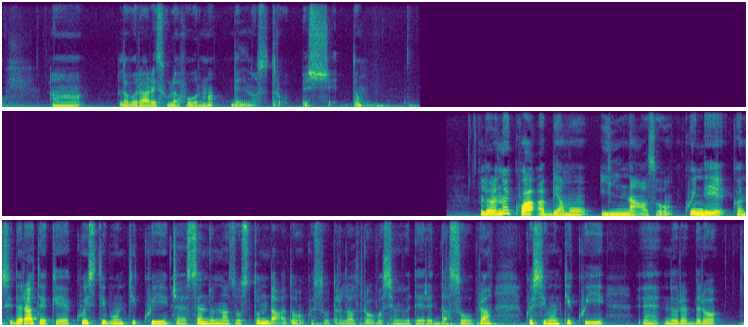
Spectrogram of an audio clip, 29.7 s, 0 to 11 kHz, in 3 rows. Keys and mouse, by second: 0.9-2.4 drag, 3.3-4.7 drag, 5.5 KP_1, 6.4 KP_3, 7.0 click, 7.4 shift+middle click, 7.7 click, 8.3 middle click, 8.4 KP_1, 9.0 KP_3, 9.4 middle click, 10.1 click, 10.6 shift+middle click, 11.0 click, 11.7 click, 12.2 click, 13.1 shift+middle click, 13.5 click, 14.0 click, 15.1 click, 15.4-16.4 drag, 16.8 shift+middle click, 18.2 click, 19.1 middle click, 22.9 KP_7, 24.6 middle click, 25.3 middle click, 26.0 shift+middle click, 27.1 click, 28.3-29.7 drag.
